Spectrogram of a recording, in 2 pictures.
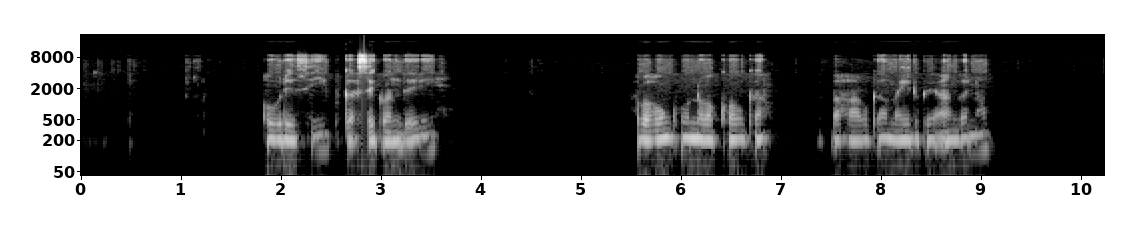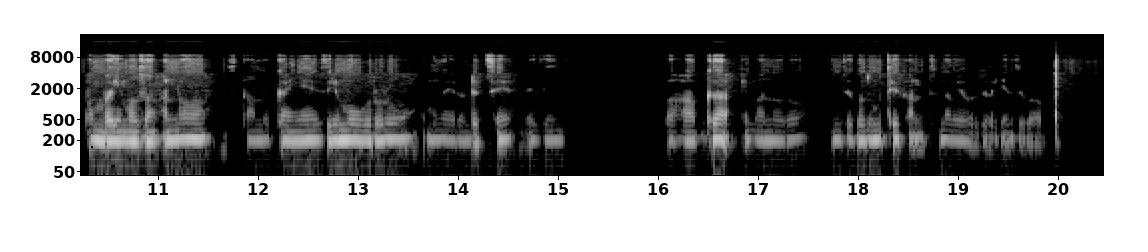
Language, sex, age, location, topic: Kinyarwanda, female, 50+, Nyagatare, education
